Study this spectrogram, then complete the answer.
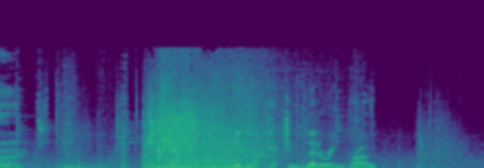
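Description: Magic spells crackle and whoosh in a loud burst of fighting.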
